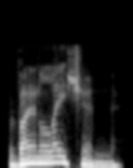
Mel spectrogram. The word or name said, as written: vinylation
